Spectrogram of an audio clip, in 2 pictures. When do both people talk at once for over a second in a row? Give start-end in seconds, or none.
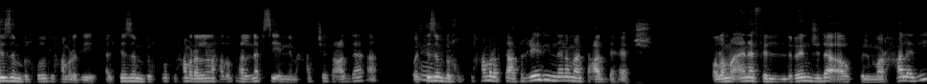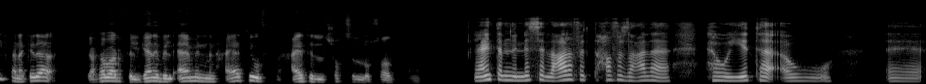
none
